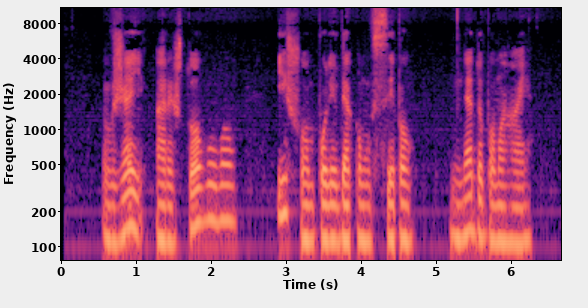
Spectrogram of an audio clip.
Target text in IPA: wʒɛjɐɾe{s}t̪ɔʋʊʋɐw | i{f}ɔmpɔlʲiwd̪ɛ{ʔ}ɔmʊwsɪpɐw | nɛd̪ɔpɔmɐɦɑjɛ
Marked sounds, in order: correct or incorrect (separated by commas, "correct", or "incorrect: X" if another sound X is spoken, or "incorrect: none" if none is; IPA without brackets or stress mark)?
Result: incorrect: ʃ, incorrect: ʃ, incorrect: k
